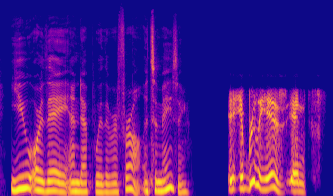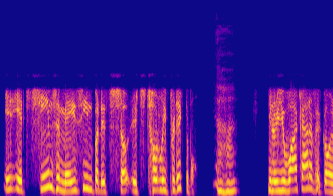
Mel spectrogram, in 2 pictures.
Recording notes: I am coming to you from Live Oak Recording Studio in Berkeley, California. I am joined on the phone today.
